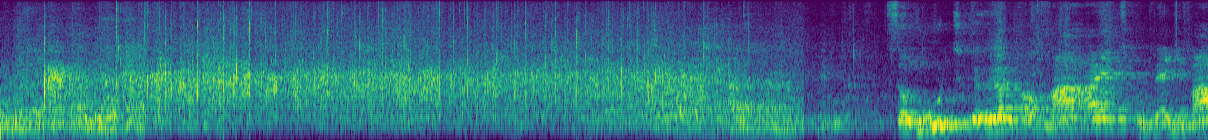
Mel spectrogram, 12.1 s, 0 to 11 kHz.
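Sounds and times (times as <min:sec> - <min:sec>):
audience applauding: 0:00.4 - 0:08.0.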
